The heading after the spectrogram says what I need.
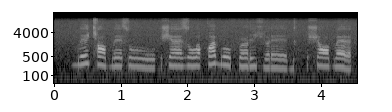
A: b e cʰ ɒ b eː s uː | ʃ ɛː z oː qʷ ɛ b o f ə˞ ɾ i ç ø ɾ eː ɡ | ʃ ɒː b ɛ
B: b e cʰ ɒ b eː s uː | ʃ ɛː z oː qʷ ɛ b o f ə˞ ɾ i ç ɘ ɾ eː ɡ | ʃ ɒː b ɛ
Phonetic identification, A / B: A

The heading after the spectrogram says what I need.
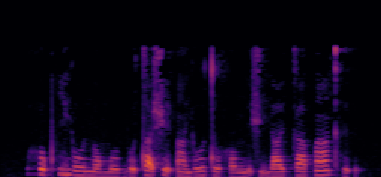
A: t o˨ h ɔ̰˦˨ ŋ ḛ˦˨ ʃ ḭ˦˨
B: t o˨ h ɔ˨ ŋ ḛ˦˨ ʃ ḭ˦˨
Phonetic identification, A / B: B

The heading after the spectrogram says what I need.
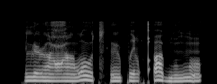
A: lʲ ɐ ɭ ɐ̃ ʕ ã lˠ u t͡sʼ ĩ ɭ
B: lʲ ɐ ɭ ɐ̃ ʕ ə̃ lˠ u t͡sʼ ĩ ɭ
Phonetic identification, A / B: A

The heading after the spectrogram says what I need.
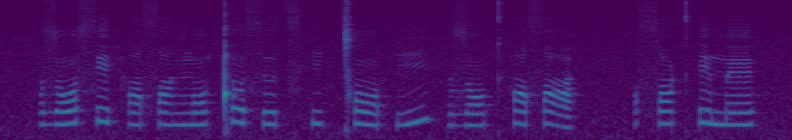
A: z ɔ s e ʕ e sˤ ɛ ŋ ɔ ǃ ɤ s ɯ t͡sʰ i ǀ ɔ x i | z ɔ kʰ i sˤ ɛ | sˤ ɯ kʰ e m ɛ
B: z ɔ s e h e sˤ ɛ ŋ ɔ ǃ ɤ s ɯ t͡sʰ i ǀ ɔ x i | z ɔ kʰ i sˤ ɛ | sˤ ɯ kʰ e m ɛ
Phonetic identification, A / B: B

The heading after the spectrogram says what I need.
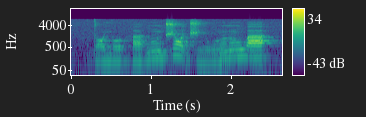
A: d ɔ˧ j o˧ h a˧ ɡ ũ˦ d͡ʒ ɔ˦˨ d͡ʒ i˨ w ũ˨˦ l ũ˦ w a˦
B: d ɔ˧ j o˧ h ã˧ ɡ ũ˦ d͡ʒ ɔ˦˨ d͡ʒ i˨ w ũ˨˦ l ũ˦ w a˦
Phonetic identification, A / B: A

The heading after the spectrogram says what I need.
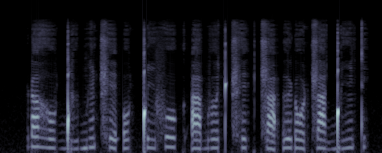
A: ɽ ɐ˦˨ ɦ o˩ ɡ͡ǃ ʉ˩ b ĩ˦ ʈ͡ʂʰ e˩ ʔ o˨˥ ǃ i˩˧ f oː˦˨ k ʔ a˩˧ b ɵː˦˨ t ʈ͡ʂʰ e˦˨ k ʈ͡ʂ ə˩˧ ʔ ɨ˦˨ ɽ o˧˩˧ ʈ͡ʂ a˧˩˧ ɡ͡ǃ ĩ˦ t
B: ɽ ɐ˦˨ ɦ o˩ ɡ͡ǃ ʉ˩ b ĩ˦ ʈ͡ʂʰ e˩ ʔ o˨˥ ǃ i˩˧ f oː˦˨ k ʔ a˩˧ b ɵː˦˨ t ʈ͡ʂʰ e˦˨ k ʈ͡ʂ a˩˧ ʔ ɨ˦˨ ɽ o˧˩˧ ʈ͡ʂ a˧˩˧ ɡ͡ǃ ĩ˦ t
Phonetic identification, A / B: B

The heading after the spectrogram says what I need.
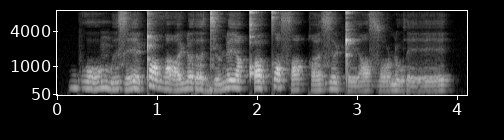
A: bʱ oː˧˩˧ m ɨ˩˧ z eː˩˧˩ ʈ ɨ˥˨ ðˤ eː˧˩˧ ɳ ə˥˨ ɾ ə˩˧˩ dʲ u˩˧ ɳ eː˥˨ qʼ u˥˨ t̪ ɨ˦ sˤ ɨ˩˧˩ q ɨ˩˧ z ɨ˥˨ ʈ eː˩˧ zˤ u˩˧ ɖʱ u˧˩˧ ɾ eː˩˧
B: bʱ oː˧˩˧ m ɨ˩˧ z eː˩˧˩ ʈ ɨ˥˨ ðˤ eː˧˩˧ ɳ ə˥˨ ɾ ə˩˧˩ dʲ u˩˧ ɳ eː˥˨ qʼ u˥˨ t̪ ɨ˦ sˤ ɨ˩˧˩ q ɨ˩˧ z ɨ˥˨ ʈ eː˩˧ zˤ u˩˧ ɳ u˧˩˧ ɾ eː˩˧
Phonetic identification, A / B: B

